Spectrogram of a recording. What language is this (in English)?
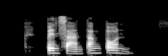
Thai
